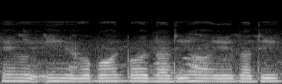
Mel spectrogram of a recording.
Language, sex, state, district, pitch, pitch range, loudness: Bhojpuri, male, Uttar Pradesh, Ghazipur, 145 Hz, 140-150 Hz, -15 LUFS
